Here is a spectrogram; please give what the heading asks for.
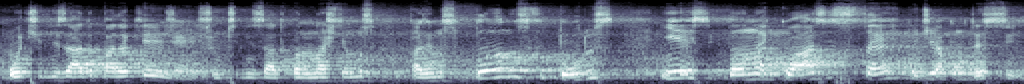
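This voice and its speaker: A man from Brazil, teaching an English lesson slowly and often checking in with his students. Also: on the high side, gravelly, sharp tone, slight background noise. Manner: slow and explanatory, often checks in with the class. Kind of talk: recorded online lesson. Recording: echoey room with long reverb.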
